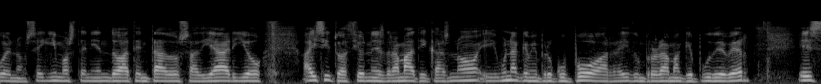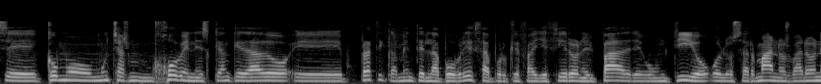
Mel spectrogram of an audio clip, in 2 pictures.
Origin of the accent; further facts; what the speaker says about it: Spain; Porque también habla mucho de cómo somos los españoles.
